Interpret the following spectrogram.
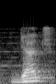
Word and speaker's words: genç: Genç kelimesindeki E kapalı bir şekilde söylenmesi lazım. Yani genç.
